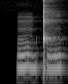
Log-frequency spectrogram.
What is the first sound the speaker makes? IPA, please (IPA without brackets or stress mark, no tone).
ũ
